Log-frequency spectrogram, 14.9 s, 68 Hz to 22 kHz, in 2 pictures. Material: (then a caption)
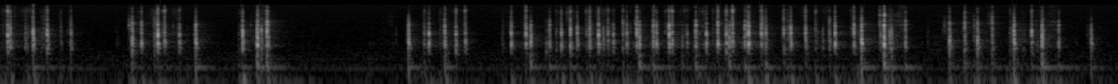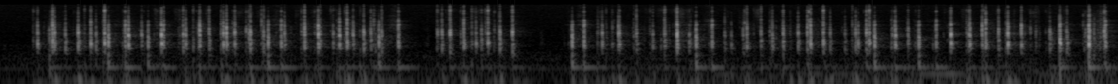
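Plastic. Fingertips type on a small white 65% mechanical keyboard with plastic keycaps and a hollow plastic case, resting on a felt mat. Bursts of rapid, bright, clacky keystrokes come in runs separated by brief pauses, with each click dying away almost instantly. A faint steady low hum sits underneath.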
